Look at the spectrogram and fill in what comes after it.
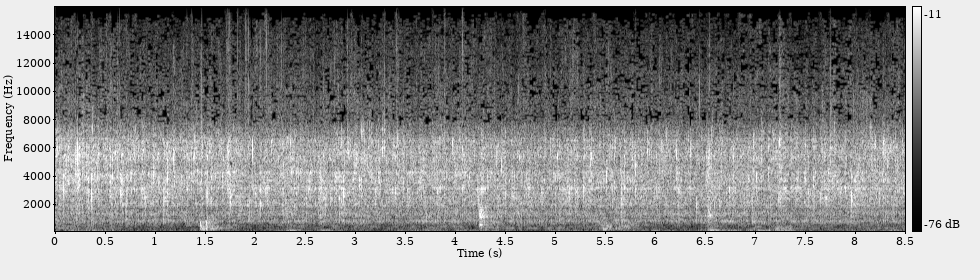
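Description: Small onions, tomato and coconut pieces sizzling in hot oil in a frying pan: a steady crackling hiss with a few faint ticks.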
